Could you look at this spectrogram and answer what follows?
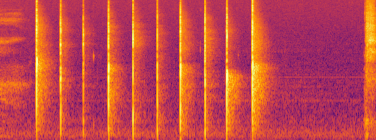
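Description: Bare hands clapping: ten sharp, close claps in an even rhythm, a short silence, then one more clap.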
